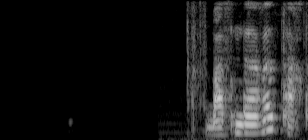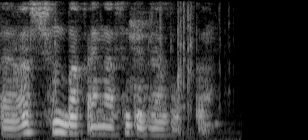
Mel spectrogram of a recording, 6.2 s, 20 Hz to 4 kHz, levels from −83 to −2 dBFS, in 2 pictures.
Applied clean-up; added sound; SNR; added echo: none; Cutlery, silverware; 19 dB; reverberation time 0.2 s.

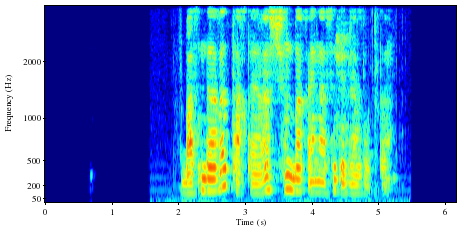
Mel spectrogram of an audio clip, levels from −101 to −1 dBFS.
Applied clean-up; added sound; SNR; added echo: neural separator model SepFormer DNS4.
